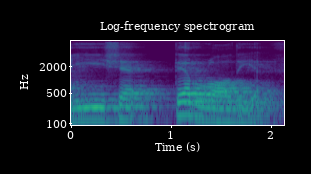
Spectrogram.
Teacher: تا کو را سے ملا دینا ہے، تنوین کے بعد را آنے کی وجہ سے ادغام کامل ہوا ہے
